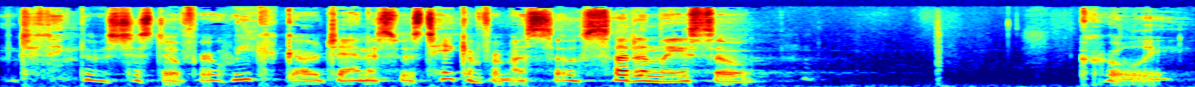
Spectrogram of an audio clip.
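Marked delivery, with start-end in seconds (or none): 0.1-1.6 hushed, grieving whisper. Acted. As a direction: breathe it out softly. Eulogy at a funeral.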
